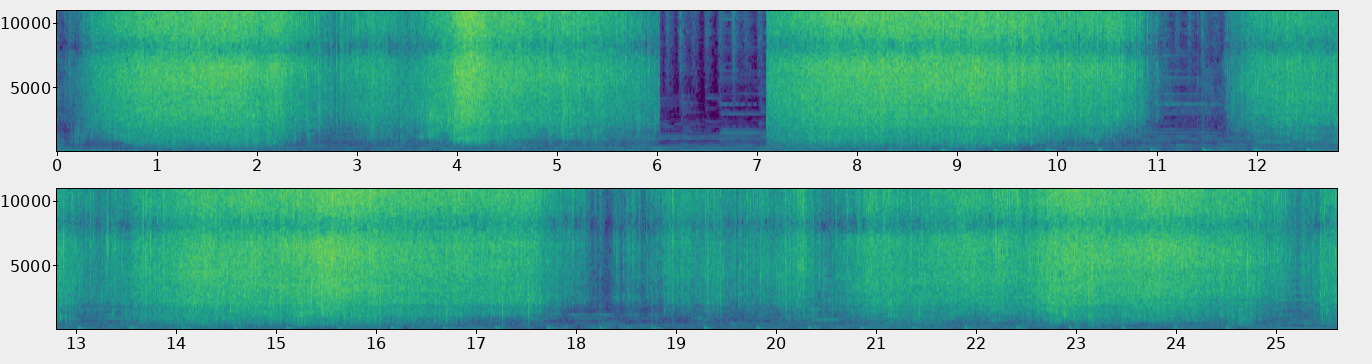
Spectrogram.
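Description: A homemade rain stick wrapped in gift wrapper is tipped back and forth, sending long hissing cascades of tumbling grains, like sizzling rain, in several waves separated by brief silent pauses, close and fairly loud with no talking.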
